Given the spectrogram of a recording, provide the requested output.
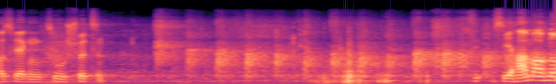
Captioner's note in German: Beifall der Abg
